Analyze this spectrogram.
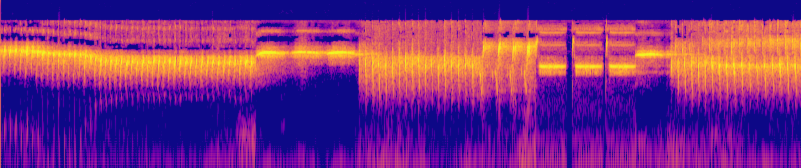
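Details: Green canary training song with varied phrases: sustained rolling trill, clear whistled tones, fast descending staccato notes and paired whistles, ending in a dense buzzy trill.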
